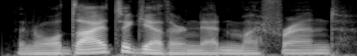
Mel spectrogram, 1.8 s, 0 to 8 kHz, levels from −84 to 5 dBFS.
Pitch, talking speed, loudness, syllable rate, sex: 115 Hz, 235 wpm, -20 LUFS, 5.6 syllables/s, male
